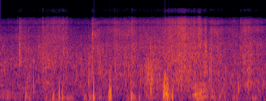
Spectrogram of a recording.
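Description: Car driving along a muddy, potholed road with water puddles: a steady rumble from the ride with irregular knocks and splashes as it jolts through ruts, loudest about halfway through.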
